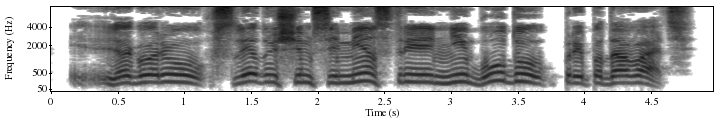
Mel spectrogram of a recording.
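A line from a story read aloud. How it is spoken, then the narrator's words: Loud repetition. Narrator (Russian): громко повторил Чип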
